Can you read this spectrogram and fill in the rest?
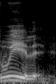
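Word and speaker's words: huile: spell pronounce it as wheel is a French no wheel is a French term eight h u i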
